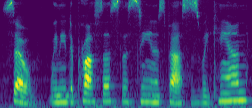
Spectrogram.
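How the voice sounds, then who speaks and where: A woman playing a tough, all-business forensic team leader of about forty, brisk and commanding, at a table read. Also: medium pitch, natural voice.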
